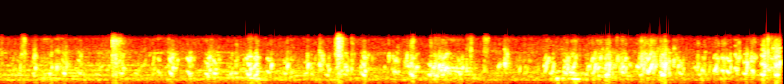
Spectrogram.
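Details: Three pet guinea pigs, Mayumi, Archie and Miyuki, noisy during their weekly floor time; dense overlapping squeaky wheeks and chirps with pattering movement throughout, continuous busy chatter with short peaks.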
